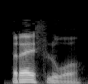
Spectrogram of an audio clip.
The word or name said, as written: refluo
